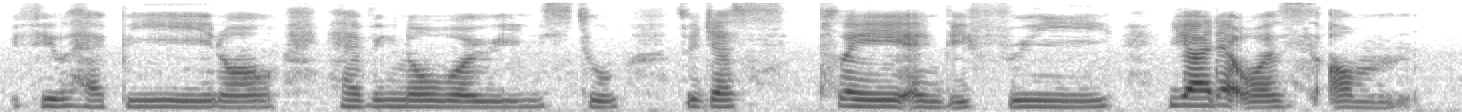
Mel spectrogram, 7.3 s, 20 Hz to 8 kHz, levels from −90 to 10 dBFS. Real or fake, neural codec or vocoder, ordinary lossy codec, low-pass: fake; vocoder, 22.05 kHz, 80 mel bands, Vocos; none; 7.2 kHz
